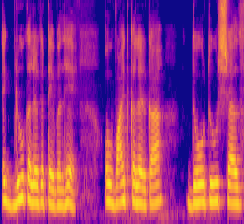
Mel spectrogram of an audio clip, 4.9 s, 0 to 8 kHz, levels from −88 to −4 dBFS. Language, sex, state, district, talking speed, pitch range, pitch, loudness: Hindi, female, Arunachal Pradesh, Papum Pare, 160 wpm, 190-210 Hz, 200 Hz, -13 LUFS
